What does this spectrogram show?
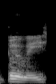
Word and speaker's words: buoys: done your own experiments we call them boys I think you pronounce them buoys at the at the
